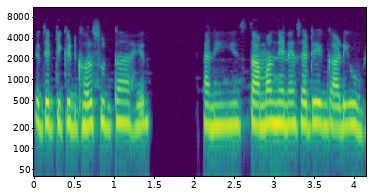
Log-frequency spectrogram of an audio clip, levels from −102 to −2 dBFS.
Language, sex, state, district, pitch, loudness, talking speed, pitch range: Marathi, male, Maharashtra, Chandrapur, 230 Hz, -16 LUFS, 160 wpm, 220-235 Hz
